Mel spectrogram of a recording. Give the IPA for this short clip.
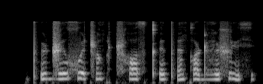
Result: pʼ ʉ ɖ͡ʐ ø xʷ æ ʈ͡ʂ ɔ̃ k ʈ͡ʂʰ ɔ θ kʼ ø pʼ œ̃ k ɔ ɖʱ ø ʂ y θ

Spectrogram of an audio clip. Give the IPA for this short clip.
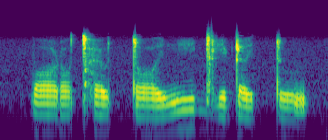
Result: p ɔː ɽ ɔ ǀʰ œ u̯ tː ɔː i̯ m iː ɡ͡ǀ i ʈ ə i̯ tː u

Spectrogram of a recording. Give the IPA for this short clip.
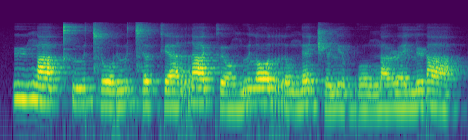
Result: y˦ ŋ a˧ kʼ ɯ˨˦ d͡z o˨ ɾ ɯ˦ d͡z ə˧ kʲ a˧ r a˦˨ kʲ ɔ˨ ŋ ɯ˦ l ɔ˦ r o˧ ŋ ɛ˦ d͡ʒ ə˨˦ lʲ ə˧ b o˧ ŋ a˧ ɭ ɛ˧ lʲ ɯ˦ ɽ a˧

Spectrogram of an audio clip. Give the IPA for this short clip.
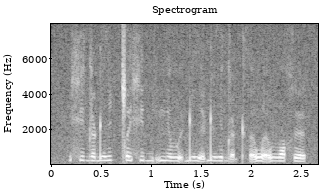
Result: xʲ ʉ d ɔ ɖʱ i ǀ ʉ xʲ ʉ bʲ ə̰ mʲ ʌ v ḭ ɖʱ ḭ ɖʱ i d ɔ̰ ʈʰ ə̰ w ə̰ v ɔ x ʏ

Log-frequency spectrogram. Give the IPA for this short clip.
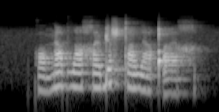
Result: k ɔ˩ ŋ æ˥ b ðˤ æ˧˥ χ ɛ˩˧ ɖ i˥ ʃ tˤ i˩˧ ð æ˩ qʼ ɛ˩ χ

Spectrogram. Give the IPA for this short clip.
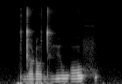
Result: d ɔ ɽ ɔ dʱ y w ɔ xʷ

